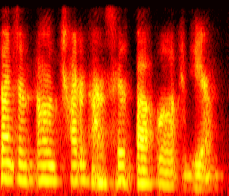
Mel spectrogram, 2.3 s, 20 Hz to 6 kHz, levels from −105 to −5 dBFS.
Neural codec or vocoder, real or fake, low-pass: codec, 16 kHz, 1 kbps, FreqCodec, smaller model; fake; 5.4 kHz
